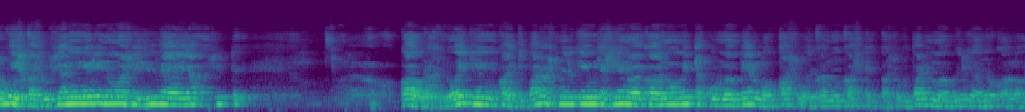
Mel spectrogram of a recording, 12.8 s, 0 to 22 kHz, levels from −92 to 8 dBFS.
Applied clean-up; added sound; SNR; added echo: none; none; none; reverberation time 0.6 s.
